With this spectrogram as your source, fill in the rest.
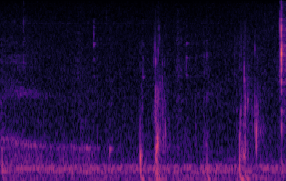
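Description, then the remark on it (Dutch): Someone takes a sip of water: a few soft, wet mouth clicks and a quiet swallow over a low background hum, with no talking. “Terwijl ik even een slokje water pak”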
